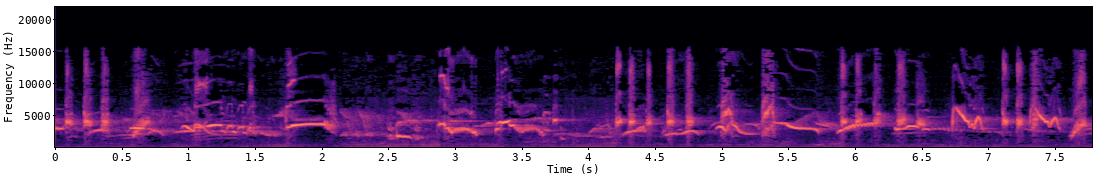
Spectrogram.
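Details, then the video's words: Kacer, the Oriental magpie-robin, singing hard to goad an opponent: rapid varied phrases of bright whistled notes, rising and falling slurs and clipped ticks packed closely together, clean and unaccompanied. "PANCINGAN KACER SUPER BOCOR NGOTOT TARUNG BIKIN LAWAN MBAGONG"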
